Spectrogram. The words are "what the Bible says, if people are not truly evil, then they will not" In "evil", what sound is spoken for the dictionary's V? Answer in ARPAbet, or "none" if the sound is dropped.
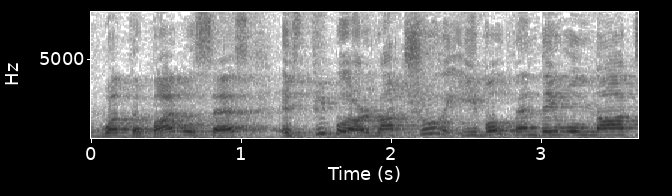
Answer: V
